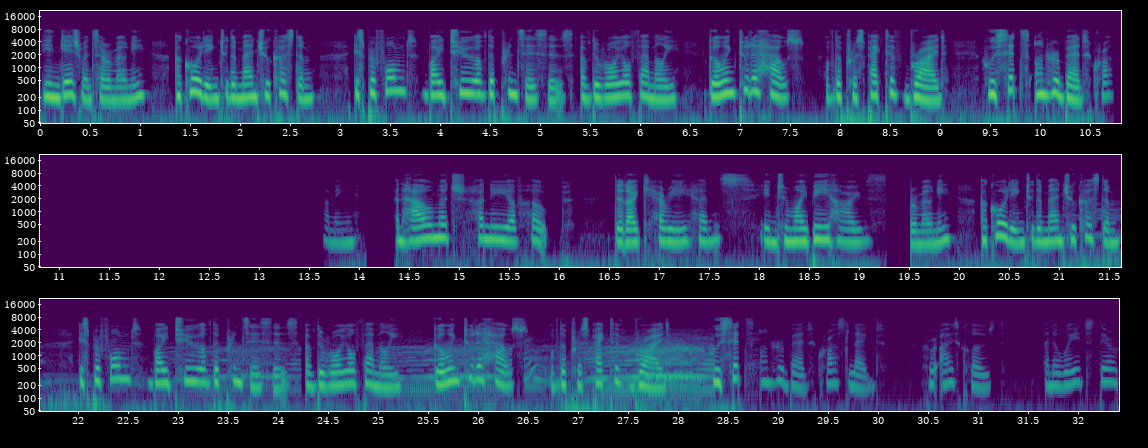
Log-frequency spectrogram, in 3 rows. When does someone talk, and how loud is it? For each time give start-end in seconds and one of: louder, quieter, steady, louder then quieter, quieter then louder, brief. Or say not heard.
0.0-10.8 steady
13.7-32.3 quieter.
